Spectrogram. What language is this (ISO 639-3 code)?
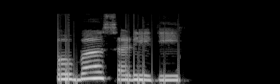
pus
